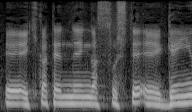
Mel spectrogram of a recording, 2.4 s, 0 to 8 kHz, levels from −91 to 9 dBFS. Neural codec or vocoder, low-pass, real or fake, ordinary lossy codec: none; none; real; none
